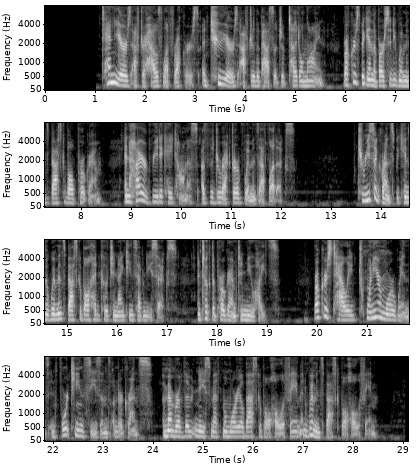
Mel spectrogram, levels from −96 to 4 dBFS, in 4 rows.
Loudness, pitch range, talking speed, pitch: -19 LUFS, 160-195 Hz, 160 wpm, 175 Hz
